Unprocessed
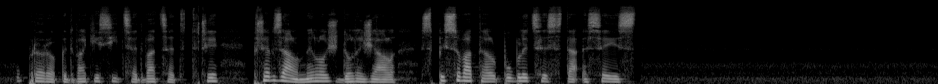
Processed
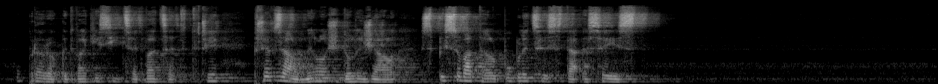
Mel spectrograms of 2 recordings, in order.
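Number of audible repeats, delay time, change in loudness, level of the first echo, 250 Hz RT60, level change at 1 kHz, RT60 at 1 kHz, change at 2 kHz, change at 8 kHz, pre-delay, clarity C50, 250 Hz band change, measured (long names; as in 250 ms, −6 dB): 2, 131 ms, +10.0 dB, −14.5 dB, 1.7 s, +0.5 dB, 1.1 s, +3.0 dB, +12.5 dB, 7 ms, 9.0 dB, −4.5 dB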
